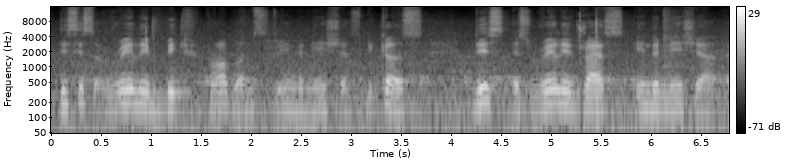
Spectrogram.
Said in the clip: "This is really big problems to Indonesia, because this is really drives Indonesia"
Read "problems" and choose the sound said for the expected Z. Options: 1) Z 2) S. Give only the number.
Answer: 2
